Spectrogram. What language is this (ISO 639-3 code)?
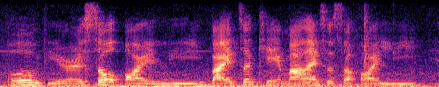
eng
